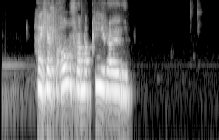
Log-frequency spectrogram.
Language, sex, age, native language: Icelandic, female, 70-79, Icelandic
